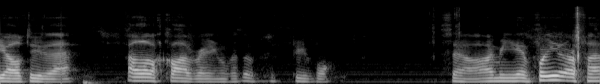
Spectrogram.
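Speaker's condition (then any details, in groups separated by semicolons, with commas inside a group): Ataxia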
